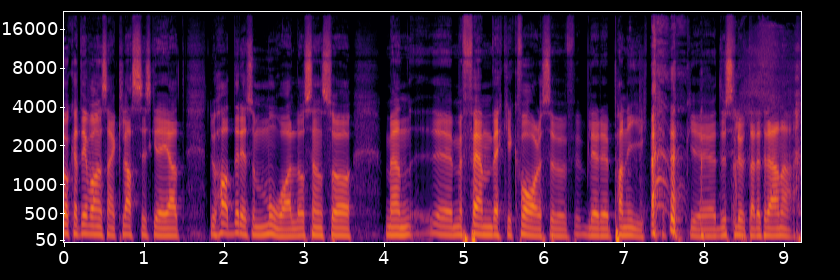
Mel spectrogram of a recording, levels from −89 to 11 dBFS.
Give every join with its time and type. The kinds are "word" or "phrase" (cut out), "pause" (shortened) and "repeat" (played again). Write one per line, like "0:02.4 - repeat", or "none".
none

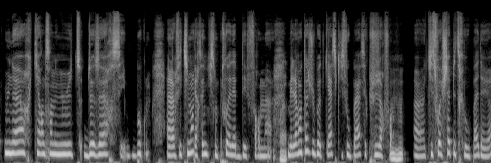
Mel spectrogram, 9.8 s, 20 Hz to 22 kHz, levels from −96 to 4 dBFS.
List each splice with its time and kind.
0:02.9 - word
0:03.9 - phrase
0:04.4 - word
0:05.5 - word
0:06.9 - word
0:07.4 - phrase

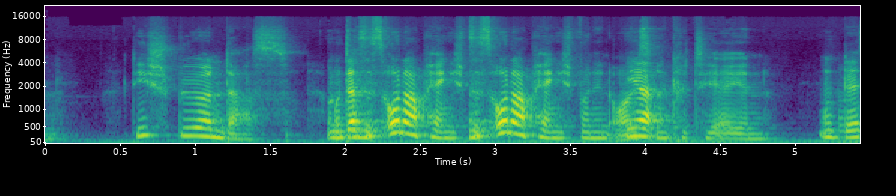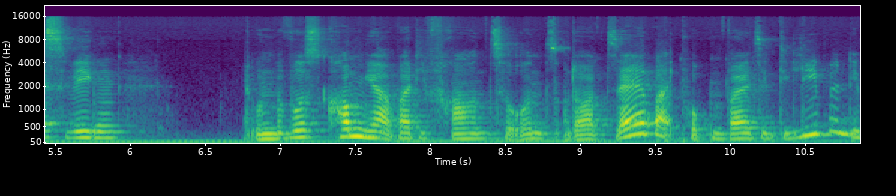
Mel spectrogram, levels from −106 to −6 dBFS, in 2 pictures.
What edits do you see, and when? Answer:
0:01.7 - pause
0:02.8 - repeat
0:05.3 - word
0:06.8 - word
0:08.9 - word
0:09.6 - word

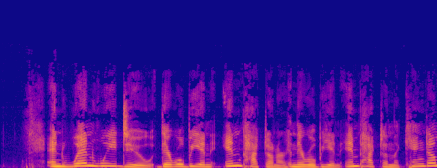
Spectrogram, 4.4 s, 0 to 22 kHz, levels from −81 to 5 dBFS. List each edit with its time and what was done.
0:02.9 - word

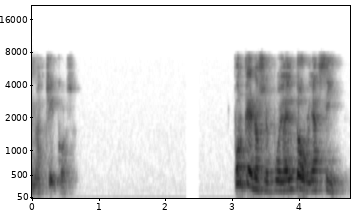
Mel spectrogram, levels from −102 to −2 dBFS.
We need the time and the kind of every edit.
0:03.8 - word

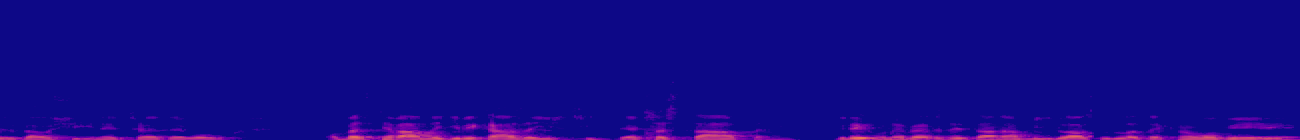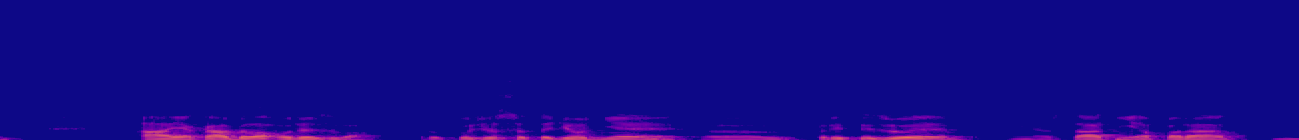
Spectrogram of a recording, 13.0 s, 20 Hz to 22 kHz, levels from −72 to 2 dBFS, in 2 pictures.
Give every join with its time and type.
0:03.2 - phrase
0:04.1 - pause
0:05.5 - word

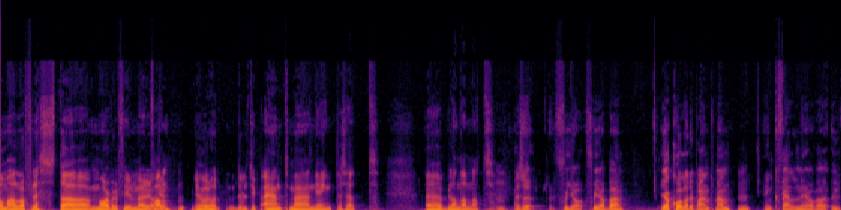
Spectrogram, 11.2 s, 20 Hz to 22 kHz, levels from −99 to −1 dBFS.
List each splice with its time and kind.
0:02.0 - phrase
0:06.8 - pause
0:09.8 - pause

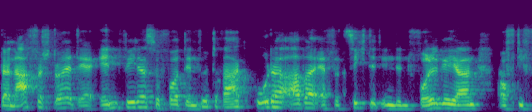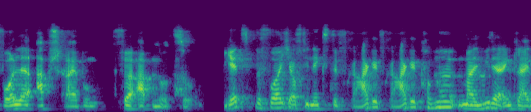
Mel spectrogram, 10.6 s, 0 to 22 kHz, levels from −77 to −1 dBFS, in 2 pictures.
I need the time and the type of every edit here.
0:02.0 - word
0:07.4 - pause
0:09.1 - repeat

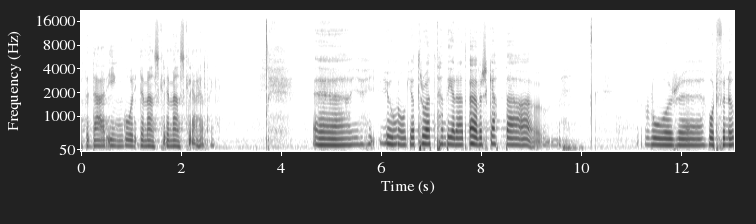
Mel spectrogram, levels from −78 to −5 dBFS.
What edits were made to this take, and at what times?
0:01.1 - word
0:01.7 - repeat
0:06.3 - phrase
0:07.0 - word

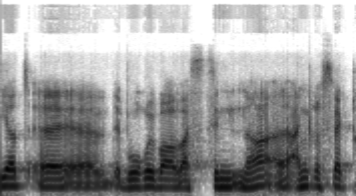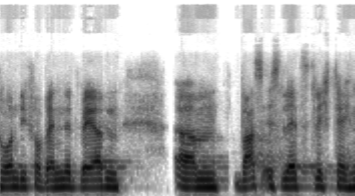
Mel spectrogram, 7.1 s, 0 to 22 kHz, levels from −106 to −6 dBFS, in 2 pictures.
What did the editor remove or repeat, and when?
0:05.8 - pause

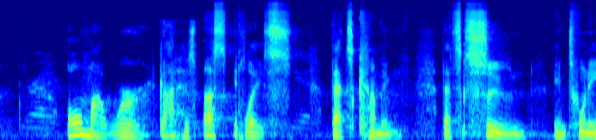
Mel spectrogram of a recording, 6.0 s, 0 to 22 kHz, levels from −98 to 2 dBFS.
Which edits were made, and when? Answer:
0:02.0 - word
0:02.4 - phrase
0:03.1 - pause
0:04.6 - word

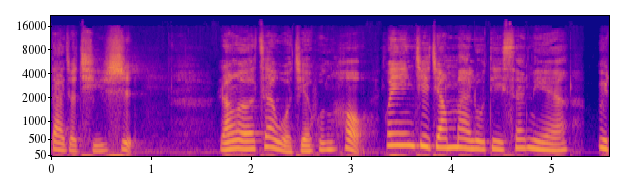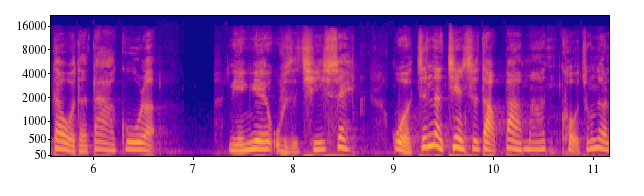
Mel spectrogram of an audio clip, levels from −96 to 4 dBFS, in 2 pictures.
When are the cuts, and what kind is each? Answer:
0:03.2 - pause
0:05.3 - pause

